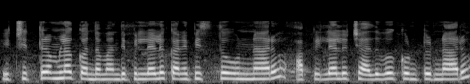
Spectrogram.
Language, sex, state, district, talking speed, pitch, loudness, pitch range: Telugu, female, Telangana, Mahabubabad, 100 wpm, 255 Hz, -13 LUFS, 245-270 Hz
